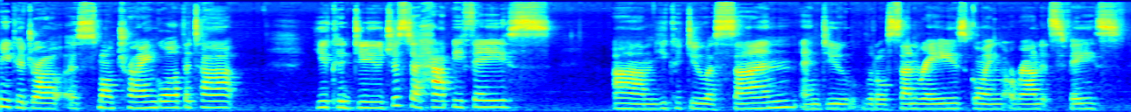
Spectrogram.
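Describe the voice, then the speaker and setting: Female kindergarten teacher, unhurried delivery, mid-range pitch, encouraging, thinks aloud while demonstrating a craft. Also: a bit bright. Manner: encouraging, thinking aloud, asks the listener questions. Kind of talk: children's craft lesson, talking through each step.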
